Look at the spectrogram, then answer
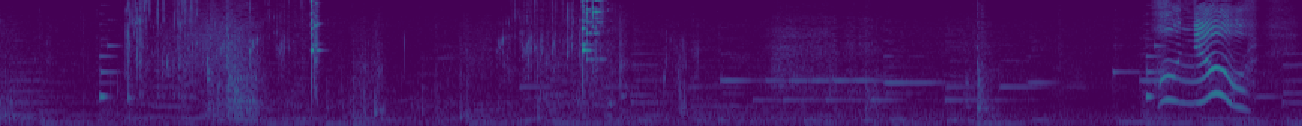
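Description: Juice is poured into a glass in a video game, with light clinks of glassware and a trickling pour under game music and speech, ending in a brief rising liquid gurgle.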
